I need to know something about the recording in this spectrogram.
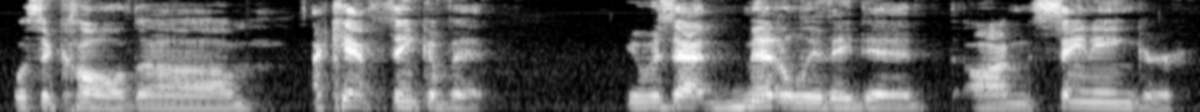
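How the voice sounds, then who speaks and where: Bright-voiced rambling man in his forties. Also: medium pitch, unhurried, slight background noise. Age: 40s. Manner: rambling, heavy fillers and swearing. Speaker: podcast co-host. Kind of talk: casual comedic chat.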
